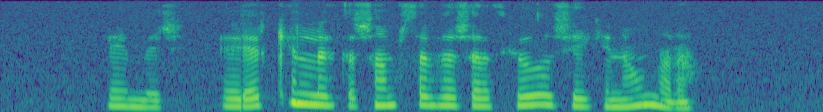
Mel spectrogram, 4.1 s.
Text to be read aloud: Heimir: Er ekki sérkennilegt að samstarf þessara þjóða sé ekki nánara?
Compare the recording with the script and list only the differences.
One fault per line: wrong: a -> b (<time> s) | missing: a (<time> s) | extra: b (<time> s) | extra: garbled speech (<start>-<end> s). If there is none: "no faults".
missing: ekki (1.2 s)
